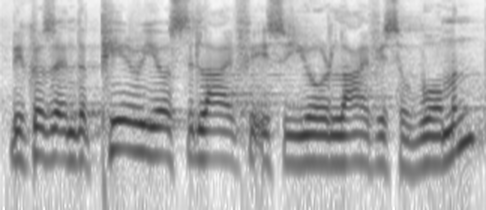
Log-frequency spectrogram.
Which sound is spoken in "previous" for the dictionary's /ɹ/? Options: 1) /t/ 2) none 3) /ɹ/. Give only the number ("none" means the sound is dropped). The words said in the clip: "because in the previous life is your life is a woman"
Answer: 2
